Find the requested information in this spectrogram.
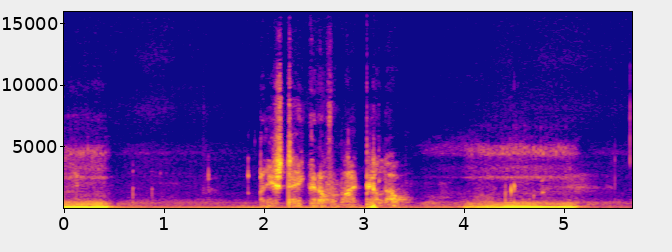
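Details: Bullmastiffs sleeping on a bed snoring loudly: low rumbling snores at the start and end, with a short stretch of quiet talk and movement between them.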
